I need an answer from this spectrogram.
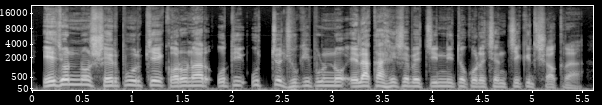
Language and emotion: Bengali, neutral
